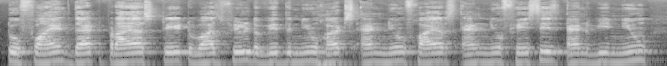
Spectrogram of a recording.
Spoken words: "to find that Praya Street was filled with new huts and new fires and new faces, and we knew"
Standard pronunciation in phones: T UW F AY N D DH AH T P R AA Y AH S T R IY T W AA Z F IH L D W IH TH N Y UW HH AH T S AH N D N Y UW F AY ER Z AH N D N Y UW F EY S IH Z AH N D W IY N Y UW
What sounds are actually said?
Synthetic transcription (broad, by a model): T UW F AY N D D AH T P R AA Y AH S T EH T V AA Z F IH L D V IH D N Y UW HH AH T S AH N D N Y UW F AY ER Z AH N D N Y UW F EY S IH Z AH N D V IY N Y UW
